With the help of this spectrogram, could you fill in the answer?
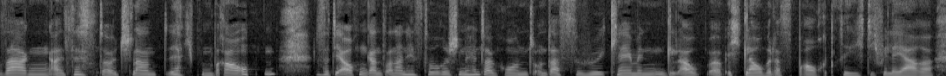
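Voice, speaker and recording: A woman at a medium pitch, monotone and flat, at a moderate pace, in a dry, close sound with no echo. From born in London, Indian family. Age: 30s. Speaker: language teacher. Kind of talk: casual chat.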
